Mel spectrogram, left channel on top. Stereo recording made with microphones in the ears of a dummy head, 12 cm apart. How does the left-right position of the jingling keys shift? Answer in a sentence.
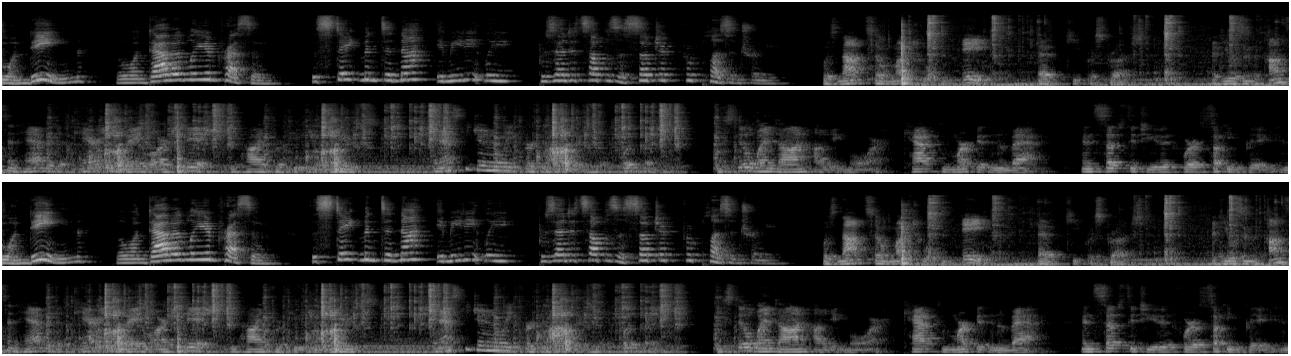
You can hear the jingling keys move from left to right and back again.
